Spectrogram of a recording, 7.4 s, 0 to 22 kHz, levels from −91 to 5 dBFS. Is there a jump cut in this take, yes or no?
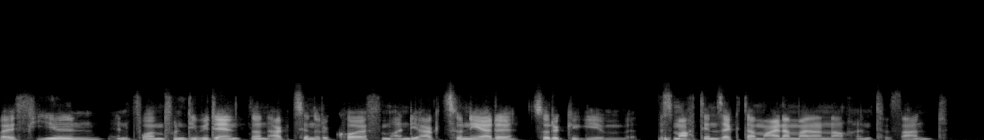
no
